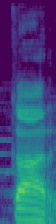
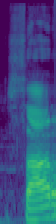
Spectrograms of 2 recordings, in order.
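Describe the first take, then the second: First: The word begins with a k sound. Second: The word begins with an s sound. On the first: The speaker calls it right. "इसको क्या पढ़ते हैं, कार" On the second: The speaker calls it wrong. "सार नहीं पढ़ते"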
